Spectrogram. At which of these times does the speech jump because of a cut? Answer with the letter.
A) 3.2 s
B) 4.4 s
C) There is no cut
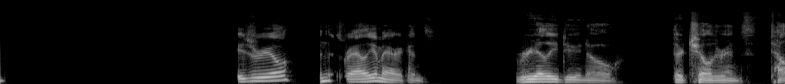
A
